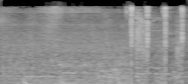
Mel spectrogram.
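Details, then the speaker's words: Hero Super Splendor, ignition on, self-start pressed: sharp relay clicks ("kat kat") but no cranking; relay works but starter motor doesn't, because its carbon brushes are worn out. "जो इसमें से आवाज आ रही है cut cut की आ रही है। Only जो इसकी रिले है वो काम कर रही है। जो इसका सेल्फ है वो काम नहीं कर रहा है।"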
